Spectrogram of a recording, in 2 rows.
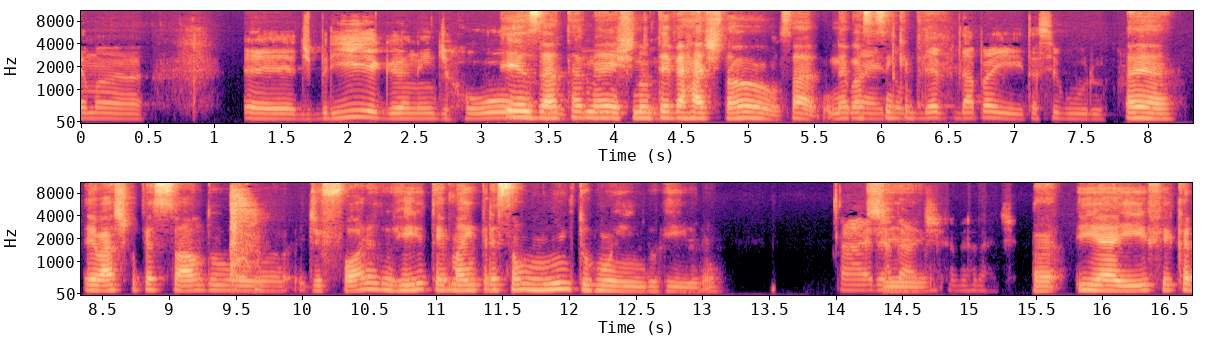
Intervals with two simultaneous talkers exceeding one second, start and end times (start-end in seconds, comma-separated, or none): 3.1-4.4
